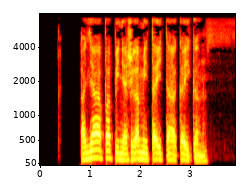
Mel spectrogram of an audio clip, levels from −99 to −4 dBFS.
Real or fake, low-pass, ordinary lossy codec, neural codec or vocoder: real; 7.2 kHz; MP3, 48 kbps; none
